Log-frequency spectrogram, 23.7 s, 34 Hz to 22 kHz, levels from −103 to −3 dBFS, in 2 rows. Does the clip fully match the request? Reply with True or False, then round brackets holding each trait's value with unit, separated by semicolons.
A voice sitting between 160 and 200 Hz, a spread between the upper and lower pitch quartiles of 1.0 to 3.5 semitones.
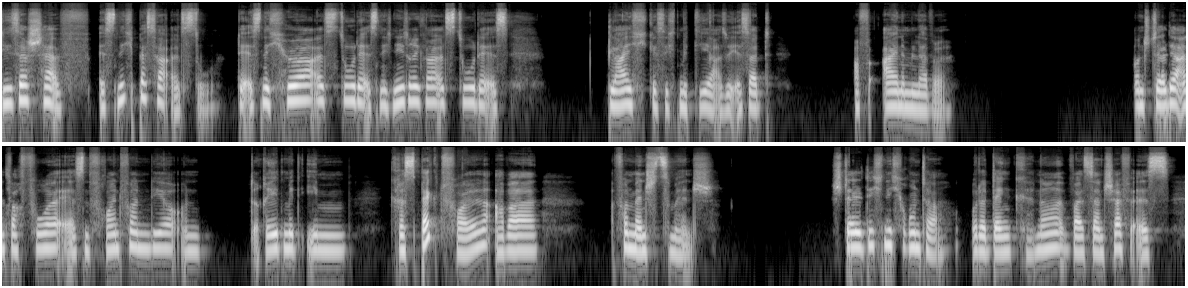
True (185 Hz; 3.1 semitones)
